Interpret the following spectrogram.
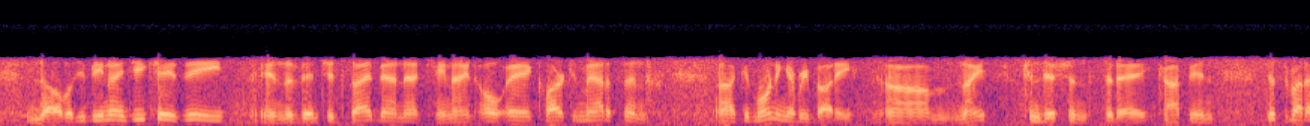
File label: Yaesu FT-101B & Stock Mic; Madison,Wi.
